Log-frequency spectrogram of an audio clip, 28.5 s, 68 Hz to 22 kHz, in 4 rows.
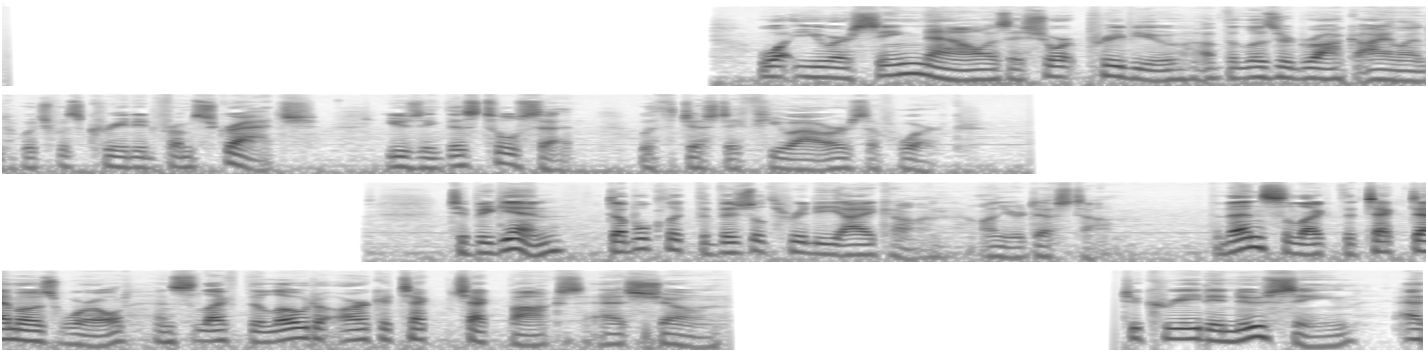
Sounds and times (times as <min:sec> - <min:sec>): Speech: 0:03.8 - 0:12.0, 0:16.5 - 0:25.0, 0:27.0 - 0:28.4.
